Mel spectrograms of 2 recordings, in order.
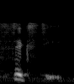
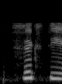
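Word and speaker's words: Sixt: Go with 60. 60 is spelled SIX and the letter T. 6T.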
